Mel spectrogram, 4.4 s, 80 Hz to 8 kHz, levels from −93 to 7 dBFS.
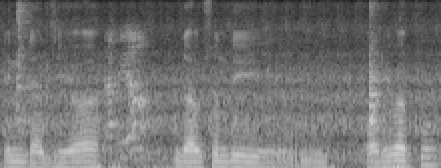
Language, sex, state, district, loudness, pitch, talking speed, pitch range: Odia, male, Odisha, Khordha, -20 LUFS, 100 Hz, 70 wpm, 95-110 Hz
